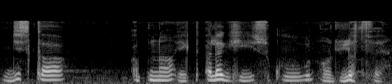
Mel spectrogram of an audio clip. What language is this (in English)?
Urdu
